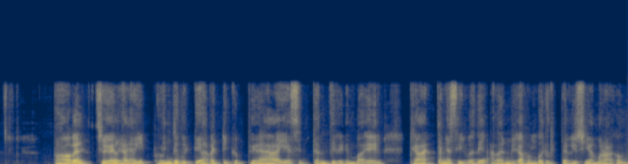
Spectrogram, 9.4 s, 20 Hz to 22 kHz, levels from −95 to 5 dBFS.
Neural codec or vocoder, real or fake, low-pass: codec, 24 kHz, 1.5 kbps, HILCodec; fake; 10.8 kHz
